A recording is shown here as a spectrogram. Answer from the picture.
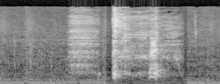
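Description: A young man coughing and clearing his throat in short bursts, the two sharpest about a second in and half a second apart, over quiet background music.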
